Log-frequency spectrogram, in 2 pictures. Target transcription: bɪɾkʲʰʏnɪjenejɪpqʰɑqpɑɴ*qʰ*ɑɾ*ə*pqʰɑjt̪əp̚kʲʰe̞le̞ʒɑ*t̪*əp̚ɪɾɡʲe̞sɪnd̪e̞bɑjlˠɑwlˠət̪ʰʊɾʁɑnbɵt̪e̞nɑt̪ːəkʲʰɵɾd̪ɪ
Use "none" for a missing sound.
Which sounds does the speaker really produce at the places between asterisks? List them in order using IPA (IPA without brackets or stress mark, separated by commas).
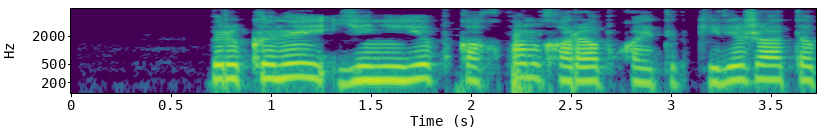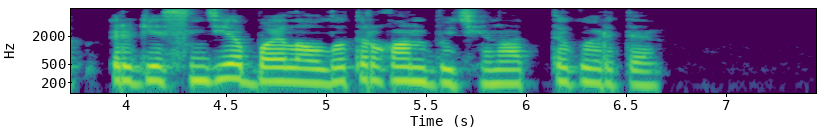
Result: qʰ, ɑ, t̪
